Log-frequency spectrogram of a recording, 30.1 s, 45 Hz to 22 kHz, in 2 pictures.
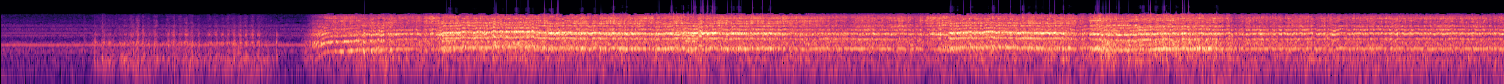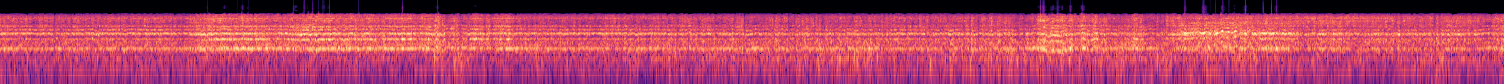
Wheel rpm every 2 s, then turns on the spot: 10, 60, 160, 160, 160, 160, 160, 160, 160, 160, 160, 160, 160, 160, 160.
none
